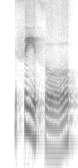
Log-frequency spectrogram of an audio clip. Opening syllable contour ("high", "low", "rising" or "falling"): falling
